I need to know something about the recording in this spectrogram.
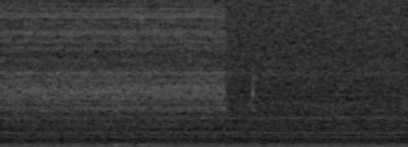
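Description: Near silence: a faint steady electrical hum with hiss, the higher part of the hiss dropping away about a second in.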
